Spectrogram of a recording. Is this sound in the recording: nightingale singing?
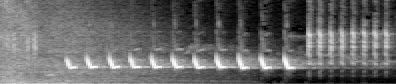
yes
